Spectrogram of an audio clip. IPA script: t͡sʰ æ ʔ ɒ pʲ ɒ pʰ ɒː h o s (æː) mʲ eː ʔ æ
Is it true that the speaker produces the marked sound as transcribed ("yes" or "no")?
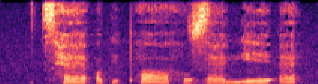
yes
